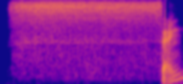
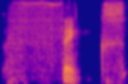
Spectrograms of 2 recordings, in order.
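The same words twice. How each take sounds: First: The word begins with a hissing s sound. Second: The word begins with a soft th sound. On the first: The speaker calls it wrong. "so it's not thanks" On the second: The speaker calls it right. "It's thanks"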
